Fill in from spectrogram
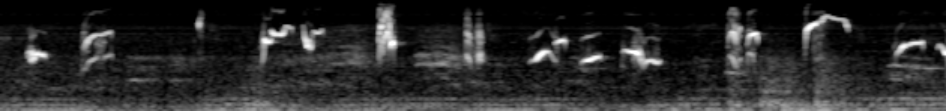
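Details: White-rumped shama, locally murai batu pastol, singing ngeriwik: varied loud whistles, upward and downward slurs and sharp clicks in irregular succession, with a continuous low hum behind.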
